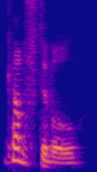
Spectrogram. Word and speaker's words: comfortable: Number four, silent letters. Wednesday. Comfortable. So we do not say Wednesday, we say Wednesday. So we have some silent letters there. We do not say comfortable. We say comfortable.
